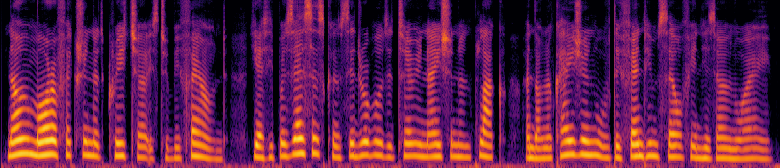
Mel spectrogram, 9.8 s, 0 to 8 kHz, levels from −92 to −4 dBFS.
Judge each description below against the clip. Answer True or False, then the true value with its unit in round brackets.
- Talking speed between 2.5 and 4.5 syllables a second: False (5.0 syllables/s)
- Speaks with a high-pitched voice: True (205 Hz)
